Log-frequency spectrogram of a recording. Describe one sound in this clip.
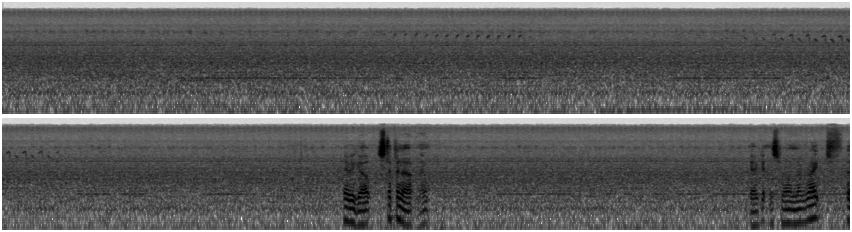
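A machine engine hums steadily.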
